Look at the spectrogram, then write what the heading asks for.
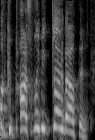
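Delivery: very high-pitched, exclaiming delivery. Demonstrating the mind's habitual reaction, spoken as an exclamatory statement. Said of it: "Did you hear the exclamation point?".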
